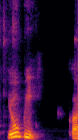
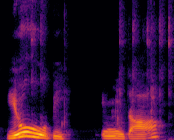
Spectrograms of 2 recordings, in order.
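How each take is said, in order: First: The first vowel is short and clipped. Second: The first vowel is stretched out long. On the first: The speaker calls it wrong. "요비가 아니고" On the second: The speaker calls it right. "요를 쭉 늘려서"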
